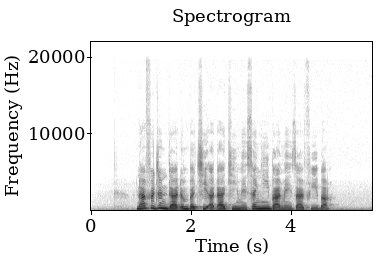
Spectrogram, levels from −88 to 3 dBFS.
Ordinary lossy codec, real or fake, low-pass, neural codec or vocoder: none; real; 19.8 kHz; none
